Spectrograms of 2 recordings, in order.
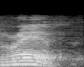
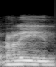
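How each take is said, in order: First: The vowel sounds like 'red'. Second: The vowel does not sound like 'red'. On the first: It is the past-tense form. The speaker calls it right. "se cambia la pronunciación al color rojo" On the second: It is the present-tense form. The speaker calls it wrong. "yo no digo read"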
